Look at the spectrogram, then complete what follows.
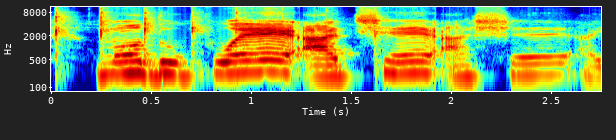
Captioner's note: non-english speech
